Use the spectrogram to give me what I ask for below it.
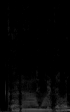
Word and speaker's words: Karamazov: La gracia que te he traído los hermanos Karamazov. Karamazov, lo he dicho bien, ¿no? Sí.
